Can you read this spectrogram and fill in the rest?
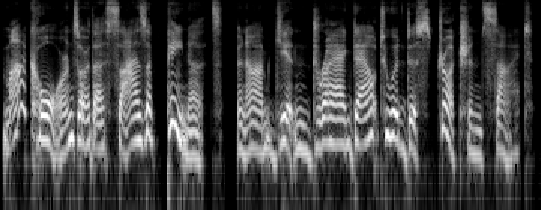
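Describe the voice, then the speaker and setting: A woman's voice: on the low side, expressive, takes it slowly, few pauses, no room sound, clean studio sound, heavily acted. A woman reading an audiobook, voicing a cranky, pouty old woman who grumbles bluntly. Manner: grumbling, petulant.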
